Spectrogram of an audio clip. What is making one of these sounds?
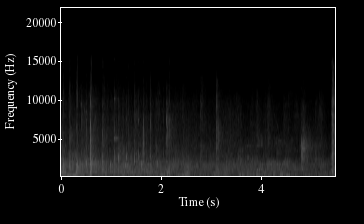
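A band plays live music in a large echoing hall.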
